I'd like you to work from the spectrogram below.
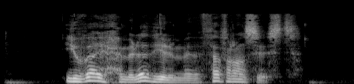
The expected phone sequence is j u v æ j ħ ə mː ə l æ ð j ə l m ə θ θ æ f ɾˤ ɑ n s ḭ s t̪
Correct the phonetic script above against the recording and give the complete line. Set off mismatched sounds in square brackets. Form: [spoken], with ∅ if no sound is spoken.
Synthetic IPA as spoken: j u v æ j ħ ə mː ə l æ ð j ə l m ə [ð] θ æ f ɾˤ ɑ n s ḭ s t̪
